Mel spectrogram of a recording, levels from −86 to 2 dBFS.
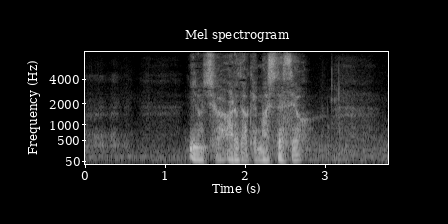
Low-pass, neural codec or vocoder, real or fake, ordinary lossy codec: none; none; real; none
